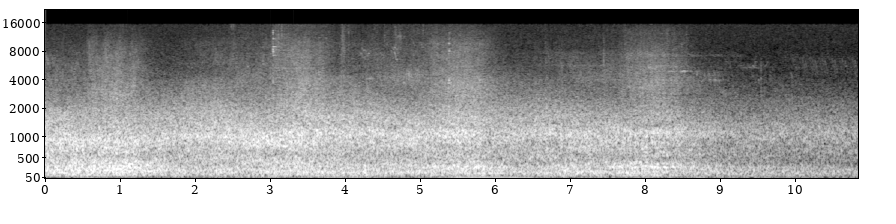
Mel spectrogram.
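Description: Road traffic noise: a steady rush of passing vehicles, swelling and easing, that dies away near the end.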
